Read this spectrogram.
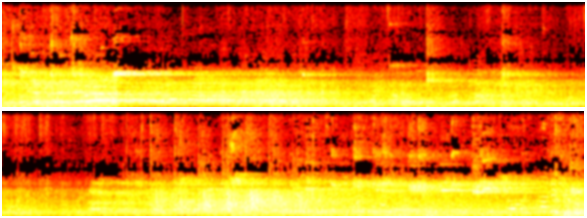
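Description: A crowd cheers and chatters in a large echoing hall.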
